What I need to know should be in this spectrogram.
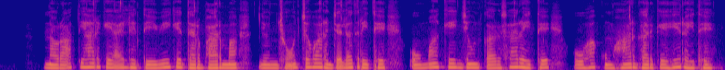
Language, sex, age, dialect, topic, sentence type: Chhattisgarhi, male, 18-24, Western/Budati/Khatahi, banking, statement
